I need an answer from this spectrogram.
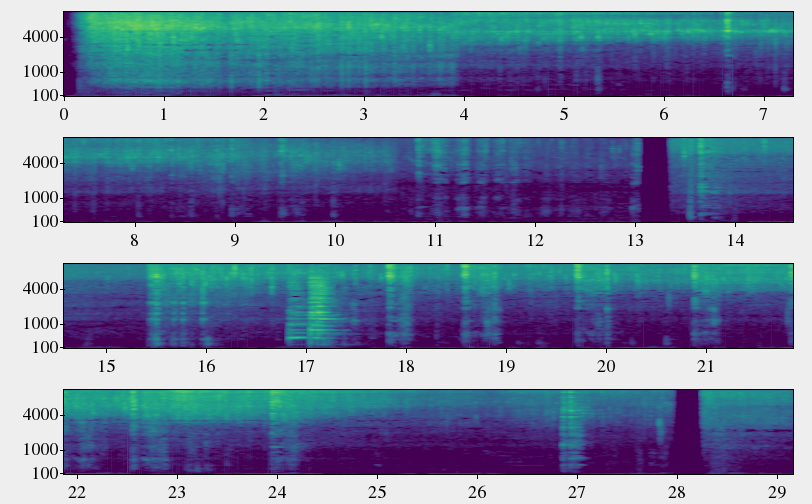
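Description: Sliced onions dropped into hot oil in a steel wok, sizzling loudly at once and dying down over several seconds. Then a steady frying sizzle with a metal spatula scraping and knocking against the wok as the onions are stirred.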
